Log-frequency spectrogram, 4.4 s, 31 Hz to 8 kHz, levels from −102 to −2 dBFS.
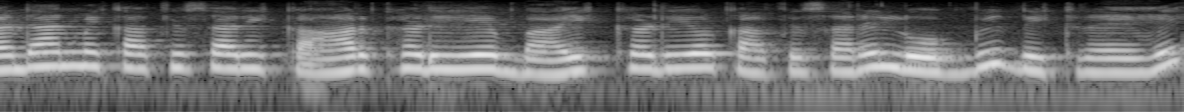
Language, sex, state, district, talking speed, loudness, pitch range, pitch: Hindi, female, Chhattisgarh, Sarguja, 230 wpm, -24 LUFS, 230-275 Hz, 260 Hz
